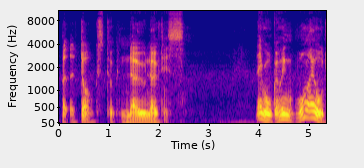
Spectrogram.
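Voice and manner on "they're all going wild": high, drawn-out cry of alarm; slow, pitched-up acted shout; storybook shout. A narrator's reading. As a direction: wail it out over the commotion. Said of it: "shouted the nurse".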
